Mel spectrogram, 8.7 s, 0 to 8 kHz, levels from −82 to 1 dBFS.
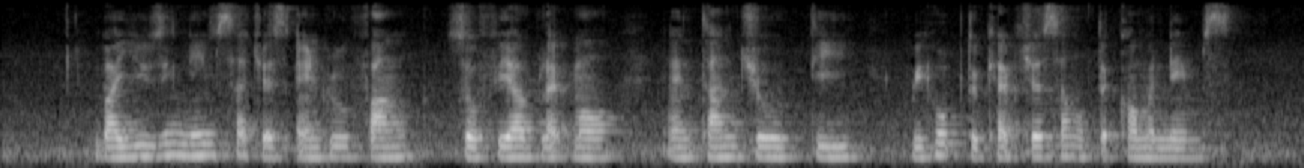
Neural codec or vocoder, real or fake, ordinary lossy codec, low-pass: none; real; AAC, 32 kbps; 7.2 kHz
